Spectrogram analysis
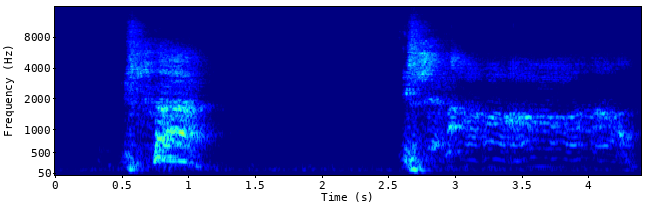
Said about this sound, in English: Sorry, I had to sneeze. That's how I sneeze.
